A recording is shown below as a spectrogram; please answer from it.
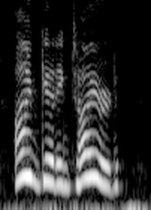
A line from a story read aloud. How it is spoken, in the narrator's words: one girl near Esther gasped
